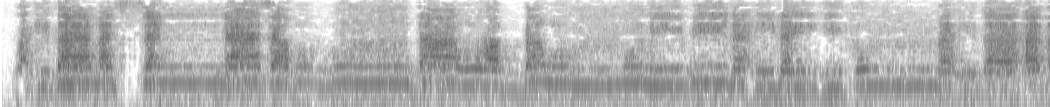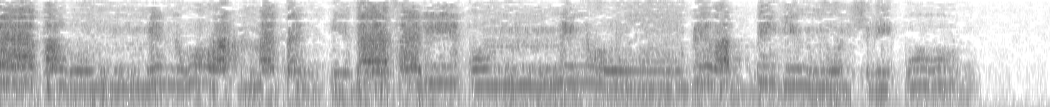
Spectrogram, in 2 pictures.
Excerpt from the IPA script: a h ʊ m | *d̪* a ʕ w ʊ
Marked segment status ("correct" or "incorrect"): correct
